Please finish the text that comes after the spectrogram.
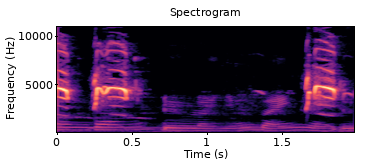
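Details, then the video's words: A munia recording used as a lure for net trapping gives high, thin chirps in short bursts at the start and end, with a man talking in a low voice between them. "Chim Ri Đá Tiếng Bẫy Lưới Trùm Cỏ Và Lưới Giật"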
